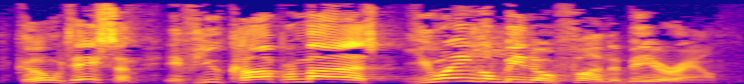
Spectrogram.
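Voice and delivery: high, loud preacher's warning; full-force preaching. Real, not acted. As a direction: hammer the warning home.

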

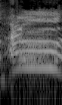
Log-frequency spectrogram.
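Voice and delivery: short, high baboon scream; loud, high-pitched animal roar; baboon yell. Retold or imitated. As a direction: imitate a baboon yelling at someone. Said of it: "he's yelling at me".

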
